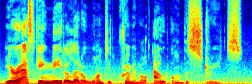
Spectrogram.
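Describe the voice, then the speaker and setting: Commanding agency boss, animated pitch. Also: female voice, moderate pace, a little hiss or hum. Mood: calculating. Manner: commanding, cutting, sarcastic. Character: hard-nosed, authoritative female agency boss, ruthless and scornful. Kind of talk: video game acting.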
